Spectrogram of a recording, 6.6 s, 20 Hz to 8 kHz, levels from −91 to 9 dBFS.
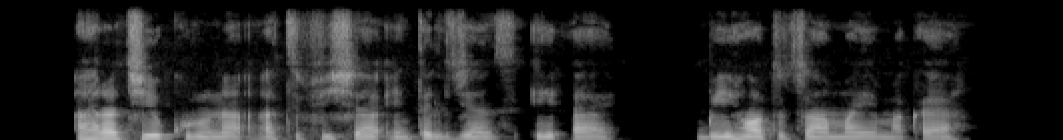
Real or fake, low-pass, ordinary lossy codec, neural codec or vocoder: real; 7.2 kHz; none; none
